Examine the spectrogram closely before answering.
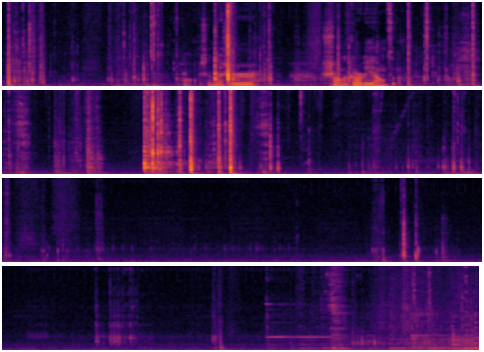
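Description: Plastic clicks and knocks as a lid is handled and snapped shut.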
